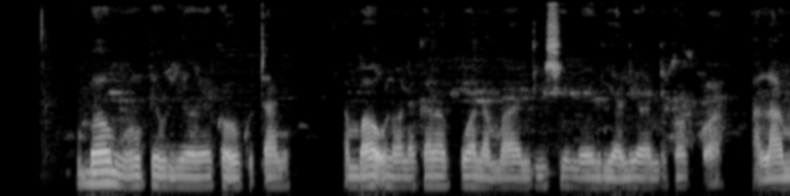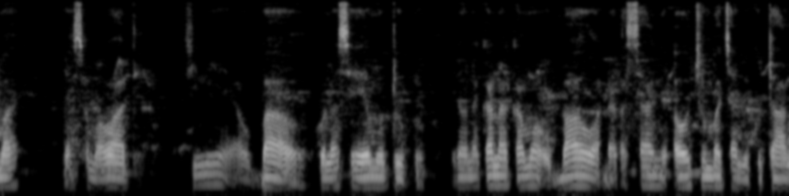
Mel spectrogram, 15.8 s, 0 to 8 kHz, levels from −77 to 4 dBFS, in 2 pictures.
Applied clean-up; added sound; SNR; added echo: none; none; none; none.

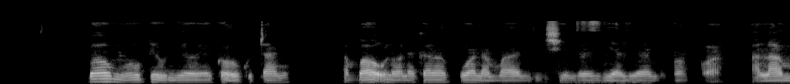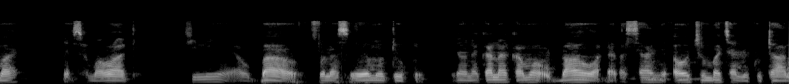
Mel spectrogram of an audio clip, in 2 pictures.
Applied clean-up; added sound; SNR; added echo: neural mask model DeepFilterNet 3.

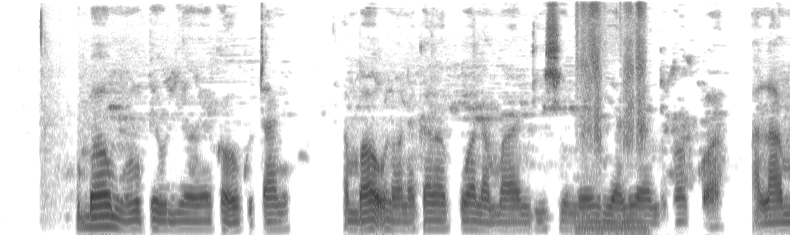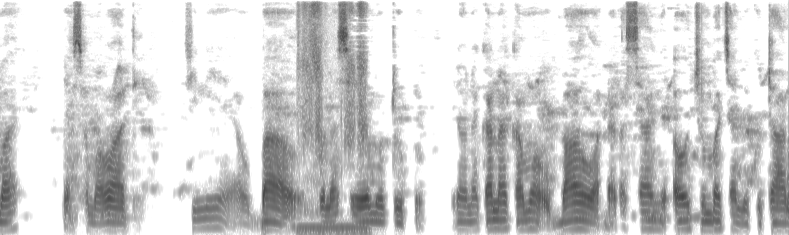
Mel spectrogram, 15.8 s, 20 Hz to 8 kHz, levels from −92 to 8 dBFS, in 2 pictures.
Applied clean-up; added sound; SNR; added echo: classical method Wiener filter.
